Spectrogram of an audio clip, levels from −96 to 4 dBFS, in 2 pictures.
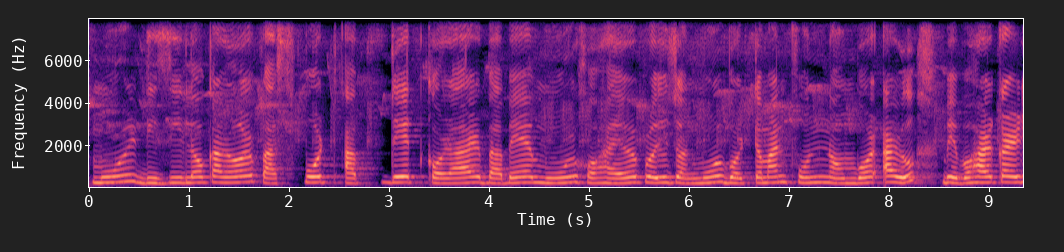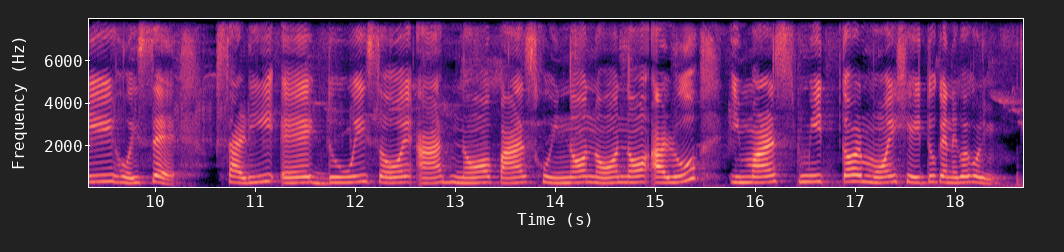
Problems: background sounds at intervals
